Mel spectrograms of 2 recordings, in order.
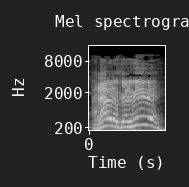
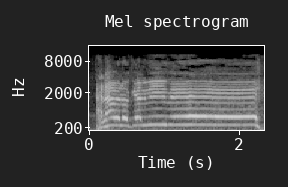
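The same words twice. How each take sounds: First: Said in the usual way. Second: "Alabe lo que Él vive" shouted much higher and louder, slow; fervent praise shout. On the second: Acted. Pastor urging the church to praise, "Alabe lo que Él vive" as a slow loud shout. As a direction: cry out "Alabe lo que Él vive" with all your strength.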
